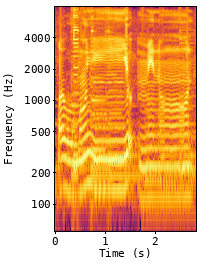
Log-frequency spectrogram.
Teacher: Jadi tanwinnya tidak terbaca, dileburkan ke dalam huruf ya, dimasukkan ke dalam huruf ya. Qaumun yu'minun, berdengung selama dua harokat.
